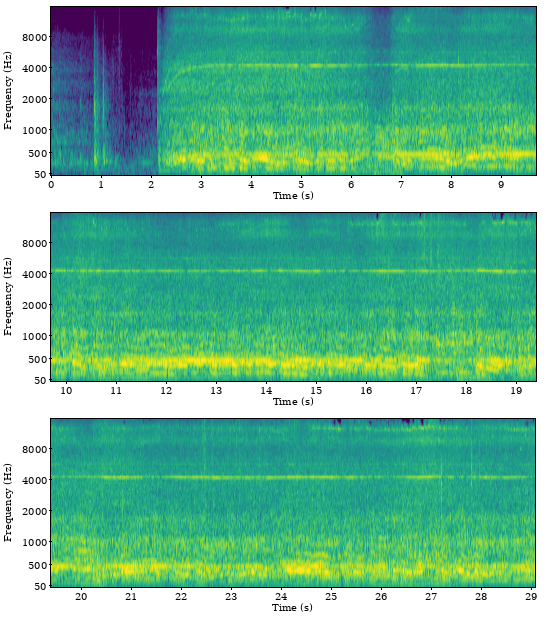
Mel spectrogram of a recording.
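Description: Helix Turbo bagless upright vacuum switched on about two seconds in, then running steadily as it is pushed back and forth over carpet. There is a high, steady whine over the motor's drone, and the lower tones waver with each stroke.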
